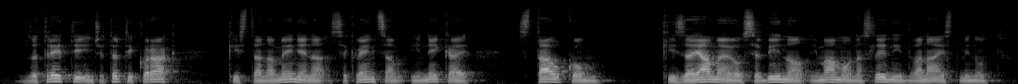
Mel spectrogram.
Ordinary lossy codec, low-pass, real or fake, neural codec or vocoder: none; 14.4 kHz; real; none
